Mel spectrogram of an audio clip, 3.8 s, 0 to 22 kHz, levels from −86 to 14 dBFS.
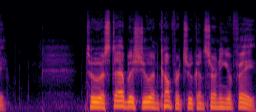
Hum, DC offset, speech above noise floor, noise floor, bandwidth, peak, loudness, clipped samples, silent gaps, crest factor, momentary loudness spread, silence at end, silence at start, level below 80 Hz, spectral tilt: none; under 0.1%; 42 dB; -63 dBFS; 14.5 kHz; -8 dBFS; -22 LUFS; under 0.1%; none; 16 dB; 8 LU; 0 s; 0 s; -60 dBFS; -6 dB/octave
